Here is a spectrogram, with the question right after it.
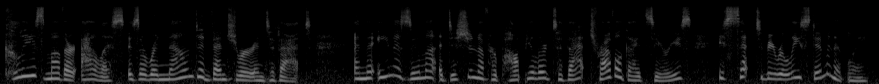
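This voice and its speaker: A woman's voice: on the high side, very animated, a little fast, slight background noise. A woman voicing a composed young female messenger in a video game, formal, courteous and explanatory. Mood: polite, businesslike.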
